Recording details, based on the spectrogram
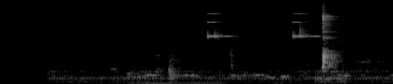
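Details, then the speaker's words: Siemens induction hob after repair (faulty capacitor replaced, fresh thermal paste on the NTC sensor), testing the remaining zones: two short high beeps, then a crisp relay click as the burner engages; working normally, water heating and steaming. "también se escucha relé probaremos el último fogón y no sé si apreciáis el vapor que va saliendo del agua."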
